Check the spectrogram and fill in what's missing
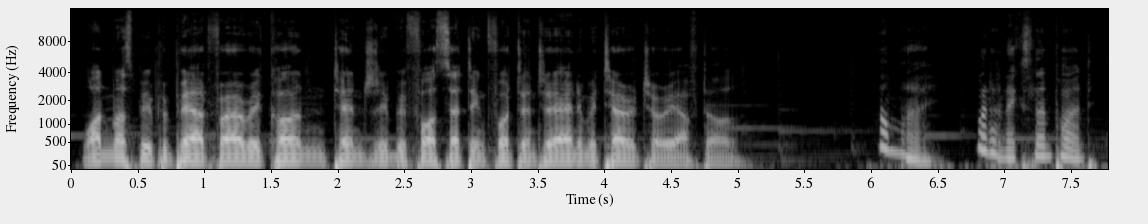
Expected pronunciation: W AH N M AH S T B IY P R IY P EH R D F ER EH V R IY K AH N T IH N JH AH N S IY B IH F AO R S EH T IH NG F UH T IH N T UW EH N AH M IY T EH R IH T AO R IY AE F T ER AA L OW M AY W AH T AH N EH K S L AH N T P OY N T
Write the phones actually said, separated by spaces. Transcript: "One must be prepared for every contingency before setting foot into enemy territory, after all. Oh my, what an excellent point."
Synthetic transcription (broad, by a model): W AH N M AH S T B IY P R IY P EH R D F ER EH V R IY K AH N T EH N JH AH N IY B IH F AO R S EH T IH NG F UH T IH N T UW EH N AH M IY T EH R IH T AO R IY AE F T ER AA L OW M AY W AH T AH N EH K S L AH N T P OY N T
